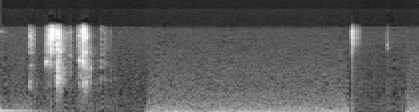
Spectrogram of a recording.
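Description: A few short, sharp clicks in the first second and one more about three and a half seconds in, over faint room noise.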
